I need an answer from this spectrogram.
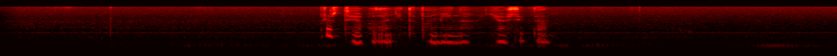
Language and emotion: Russian, sad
